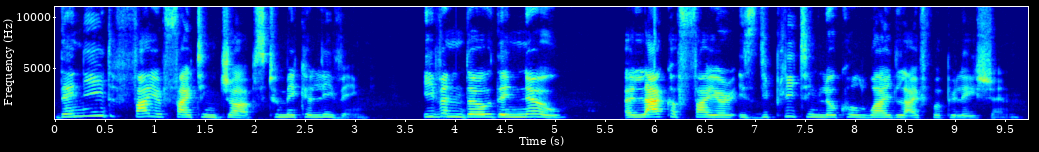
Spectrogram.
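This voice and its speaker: A woman reading an article aloud in a measured, unrehearsed way, repeating phrases when she stumbles. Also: fairly high pitch, fairly bright tone. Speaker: reader.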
